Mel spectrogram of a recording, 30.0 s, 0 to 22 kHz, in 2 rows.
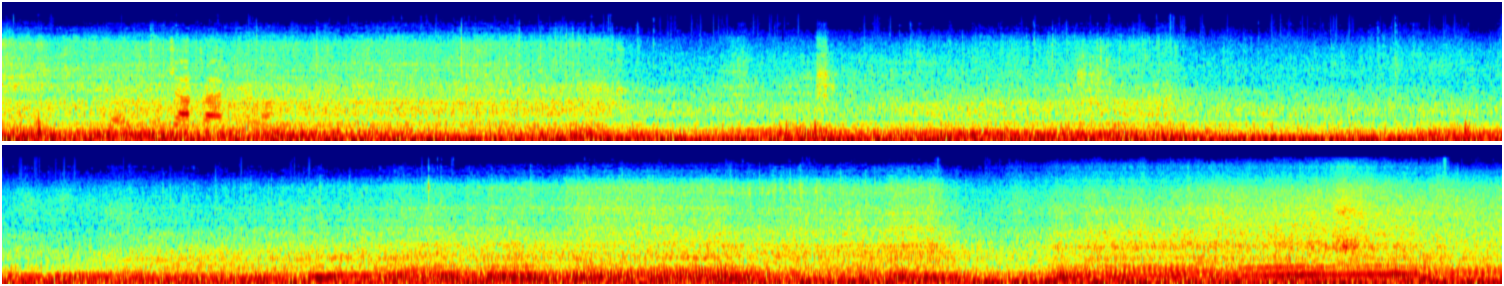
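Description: Porsche 718 GTS engine heard from inside the cabin while driving on a wet track, over a steady rumble of tyre and road noise. Its note runs fairly steady for the first half, then climbs in pitch from a little past halfway, breaks off briefly, and climbs again near the end as the car accelerates through the gears.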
